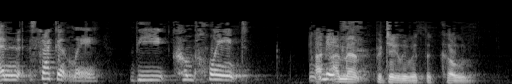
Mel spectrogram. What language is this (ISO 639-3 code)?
eng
